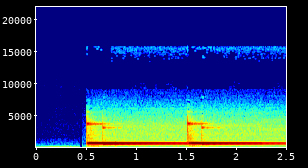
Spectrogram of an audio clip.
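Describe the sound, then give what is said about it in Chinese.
A doorbell chimes twice, about a second apart, each ring clear and sustained with a long fading tone. The sound is loud, with no talking. “不早不晚，门铃在这个时候又响了起来，紧接着是很沉重的敲门声。”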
